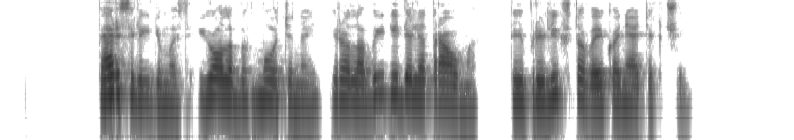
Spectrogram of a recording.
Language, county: Lithuanian, Vilnius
